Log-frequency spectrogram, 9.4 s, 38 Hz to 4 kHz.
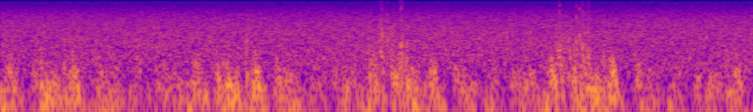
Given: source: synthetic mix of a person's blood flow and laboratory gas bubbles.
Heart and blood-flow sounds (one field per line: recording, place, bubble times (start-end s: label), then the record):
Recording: Doppler ultrasound of blood flow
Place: precordium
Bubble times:
4.57-5.20 s: bubbles
6.85-7.44 s: bubbles
From the record:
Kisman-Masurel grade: 222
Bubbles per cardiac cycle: several, 3 to 8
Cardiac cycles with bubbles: 10 to 50%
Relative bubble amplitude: moderate (0.250 to 0.450)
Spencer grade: 2 (many but less than half of the cardiac periods contain bubble signals, singularly or in groups)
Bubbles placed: anywhere in the cardiac cycle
